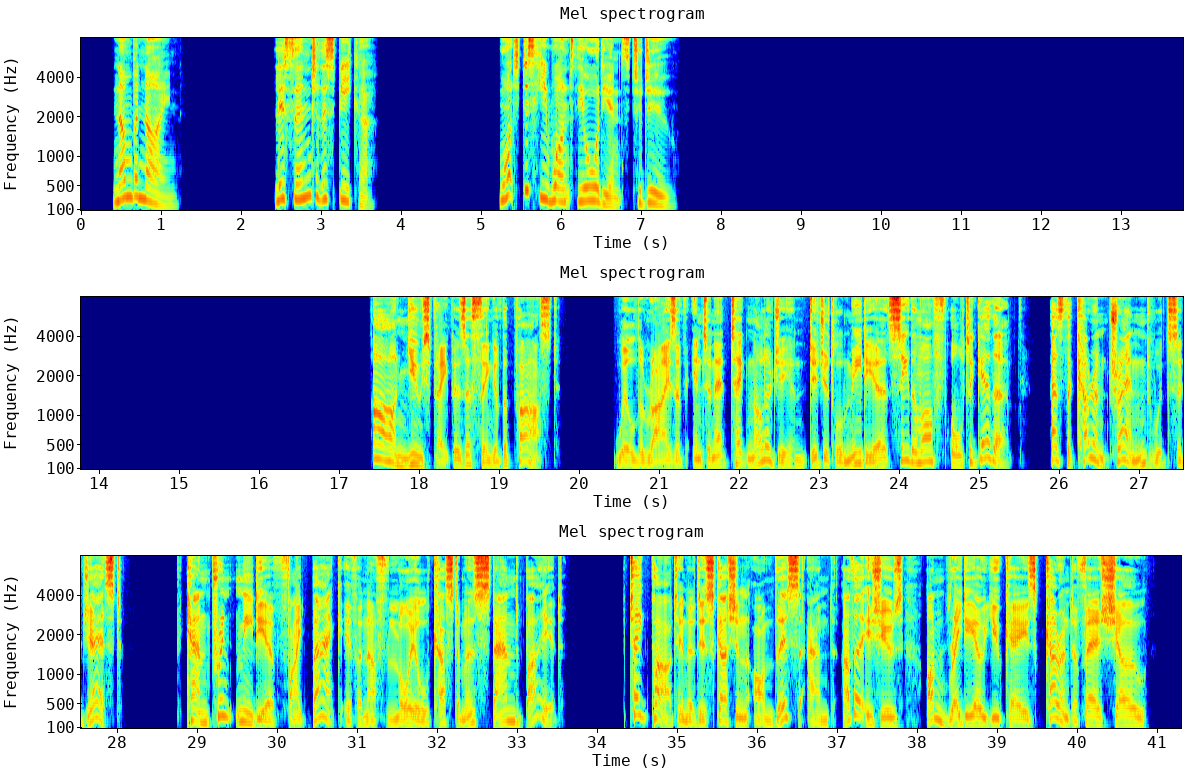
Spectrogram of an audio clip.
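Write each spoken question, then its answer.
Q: What does he want the audience to do?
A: Take part in a discussion on Radio UK's Current Affairs show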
